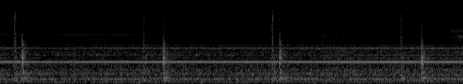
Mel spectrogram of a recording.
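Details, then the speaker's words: Lavaner 5 kW 12 V diesel water heater on first test run, before ignition, with poorly primed fuel line: sharp light ticks about every 1.3 seconds over faint whine; fuel dosing pump clicking normally. "the heater itself hasn't actually fired up yet as such um i can hear the fuel pump clicking away"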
